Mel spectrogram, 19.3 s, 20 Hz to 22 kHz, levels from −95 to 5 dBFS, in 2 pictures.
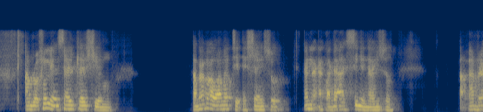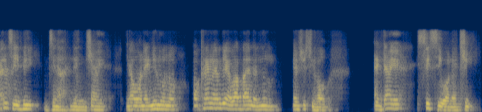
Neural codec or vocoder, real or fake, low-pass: codec, 16 kHz, 1 kbps, FreqCodec, smaller model; fake; 7.2 kHz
